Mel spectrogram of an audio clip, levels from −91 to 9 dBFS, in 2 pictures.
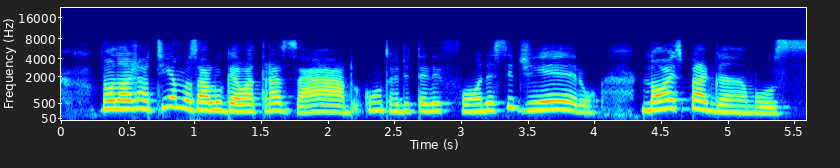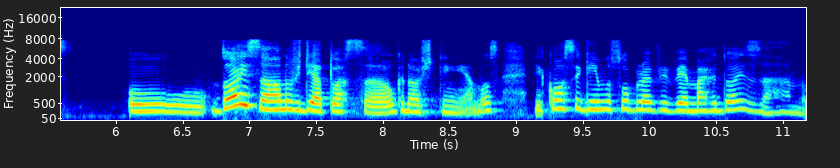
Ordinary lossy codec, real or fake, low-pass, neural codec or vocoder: none; fake; none; codec, 16 kHz, 2 kbps, X-Codec, HuBERT features, trained on LibriSpeech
